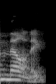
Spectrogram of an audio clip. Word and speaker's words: Melnik: I was like, I forget how to pronounce it. The Melnik, the Liberian Melnik.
